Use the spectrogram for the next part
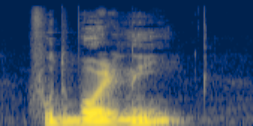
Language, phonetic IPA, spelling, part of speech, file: Russian, [fʊdˈbolʲnɨj], футбольный, adjective, Ru-футбольный.ogg
- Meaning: football, soccer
